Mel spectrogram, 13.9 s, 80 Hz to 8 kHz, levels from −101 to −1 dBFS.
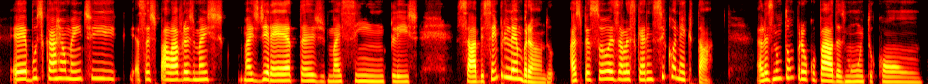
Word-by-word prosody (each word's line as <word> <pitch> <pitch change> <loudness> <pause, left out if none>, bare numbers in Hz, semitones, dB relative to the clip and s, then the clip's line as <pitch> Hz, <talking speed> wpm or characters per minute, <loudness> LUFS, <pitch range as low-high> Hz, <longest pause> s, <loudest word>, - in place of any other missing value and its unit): eh, 260 +1 +5
buscar 280 +1 +1
realmente 280 0 -4 0.3
essas 255 -2 -5
palavras 245 +1 +3
mais 250 - -3 0.3
mais 230 -3 -1
diretas, 215 -3 +2
mais 190 0 -3
simples, 185 -2 -7 0.6
sabe, 180 0 +4
sempre 330 - -1
lembrando, 175 - +3 0.3
as 215 +1 +2
pessoas 260 +2 0
elas 250 0 0
querem 250 +1 -2
se 265 +8 -4
conectar. 300 -10 -4 0.7
Elas 240 +3 0
não 275 +1 -3
estão 310 +2 -7
preocupadas 215 - +4
muito 185 0 -8
com 170 -3 -5
240 Hz, 110 wpm, -25 LUFS, 190-265 Hz, 0.7 s, eh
